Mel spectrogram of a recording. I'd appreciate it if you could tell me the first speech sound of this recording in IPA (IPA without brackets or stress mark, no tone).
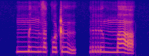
mː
